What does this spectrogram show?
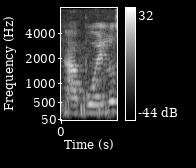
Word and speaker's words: abuelo: Abuelo significa avô, ou abuela, que significa avó. E há pessoas que dizem abuelo, abuela, e quase não sai também, na verdade não sai o B.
